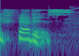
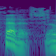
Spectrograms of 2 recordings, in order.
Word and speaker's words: Fettes: Am I pronouncing that correctly? – Yeah, that's actually Fettes. – Fettes, okay.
